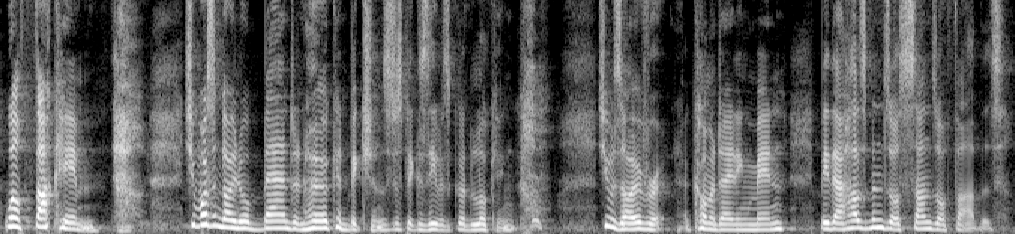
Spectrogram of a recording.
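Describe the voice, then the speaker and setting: An Australian woman reading a short story aloud live, in an expressive, wry manner with dramatic pauses. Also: mid-range voice. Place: live on stage at a small venue.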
